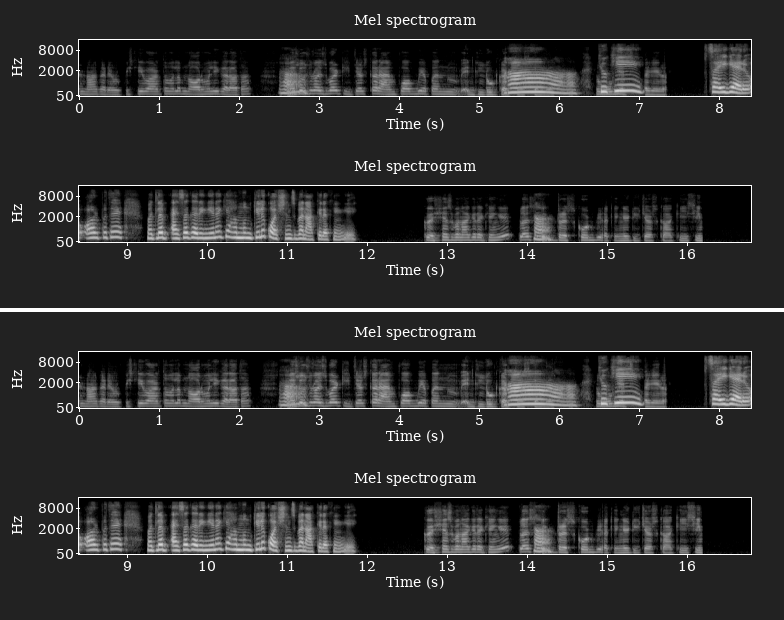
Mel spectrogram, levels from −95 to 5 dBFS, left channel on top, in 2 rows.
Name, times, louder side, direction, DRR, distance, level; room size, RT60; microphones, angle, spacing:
voice 1, 0.0-2.1 2.6-5.9 6.5-7.3 12.7-16.2, right 2 dB, 70° right, 5.6 m, -39 dB
voice 2, 5.3-6.2 6.5-7.0 7.9-11.9 14.1-14.3, right 1 dB, 15° right, 0.7 m, -22 dB
open air
head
